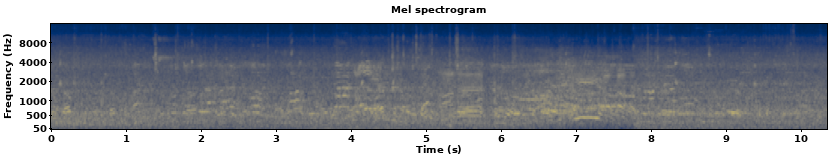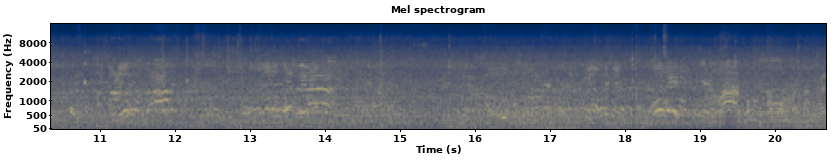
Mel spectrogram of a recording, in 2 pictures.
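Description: Players shout to each other across an outdoor court.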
